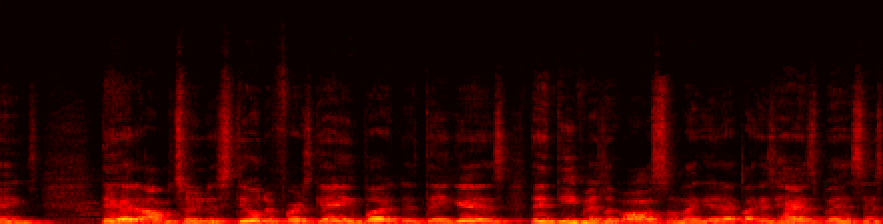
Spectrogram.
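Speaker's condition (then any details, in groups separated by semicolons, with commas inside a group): No condition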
